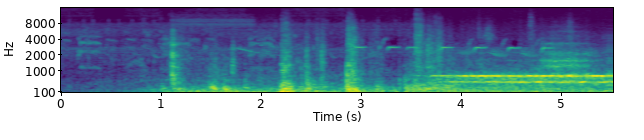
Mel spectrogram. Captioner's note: birds chirping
